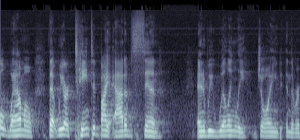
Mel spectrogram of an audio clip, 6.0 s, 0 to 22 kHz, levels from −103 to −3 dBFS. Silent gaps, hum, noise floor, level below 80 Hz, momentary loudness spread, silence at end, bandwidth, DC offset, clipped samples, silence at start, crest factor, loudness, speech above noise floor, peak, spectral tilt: none; none; -60 dBFS; -58 dBFS; 10 LU; 0 s; 15.5 kHz; under 0.1%; under 0.1%; 0 s; 20 dB; -25 LUFS; 35 dB; -6 dBFS; -7 dB/octave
